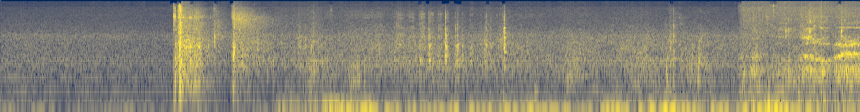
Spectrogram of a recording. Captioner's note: arrow thwacks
